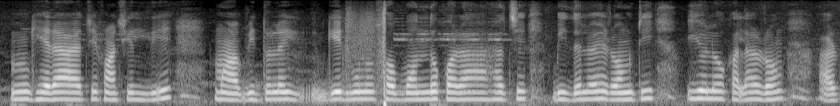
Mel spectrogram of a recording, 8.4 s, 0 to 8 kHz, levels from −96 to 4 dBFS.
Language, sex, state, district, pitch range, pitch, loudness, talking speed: Bengali, female, West Bengal, North 24 Parganas, 195-210 Hz, 200 Hz, -16 LUFS, 120 wpm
